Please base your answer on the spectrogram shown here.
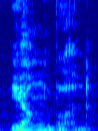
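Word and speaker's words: Jongbloed: I think it's spelled the name is spelled J O N G B L O E D and it's pronounced young blood basically.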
